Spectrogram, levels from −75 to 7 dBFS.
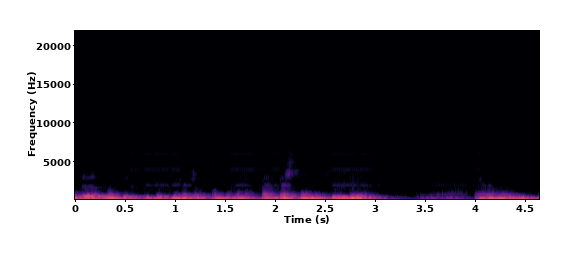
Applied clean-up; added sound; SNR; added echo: neural separator model SepFormer DNS4.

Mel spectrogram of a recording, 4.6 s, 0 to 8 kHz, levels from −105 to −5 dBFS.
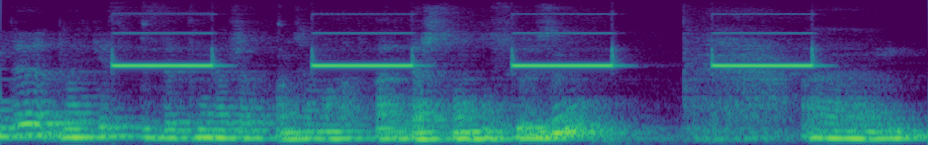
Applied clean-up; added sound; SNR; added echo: none; Microwave oven; 3 dB; reverberation time 0.7 s.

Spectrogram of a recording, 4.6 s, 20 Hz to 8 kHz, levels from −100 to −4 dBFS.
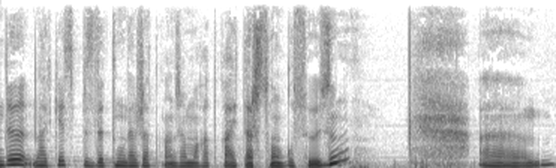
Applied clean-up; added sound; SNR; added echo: none; none; none; none.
